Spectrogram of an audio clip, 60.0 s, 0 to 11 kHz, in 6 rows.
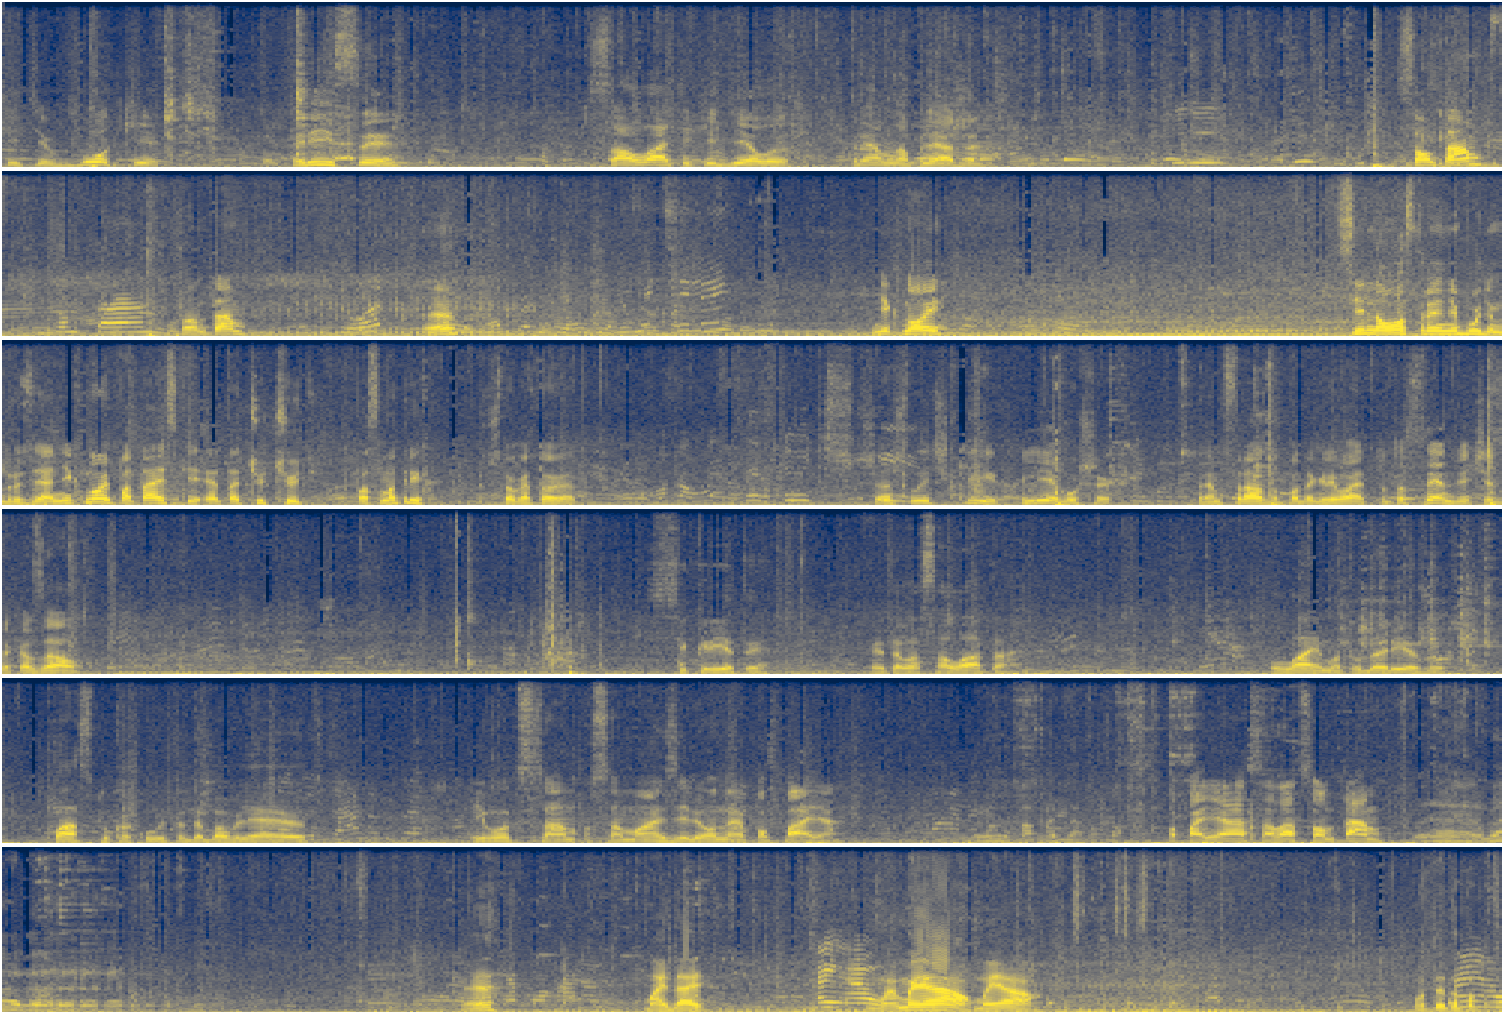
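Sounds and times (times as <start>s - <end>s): street food stall bustle: 0.0s - 60.0s
conversational speech: 57.8s - 60.0s.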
